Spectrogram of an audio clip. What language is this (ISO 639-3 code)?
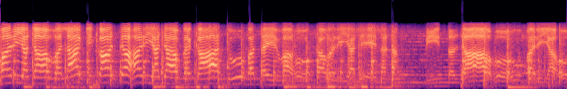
hin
